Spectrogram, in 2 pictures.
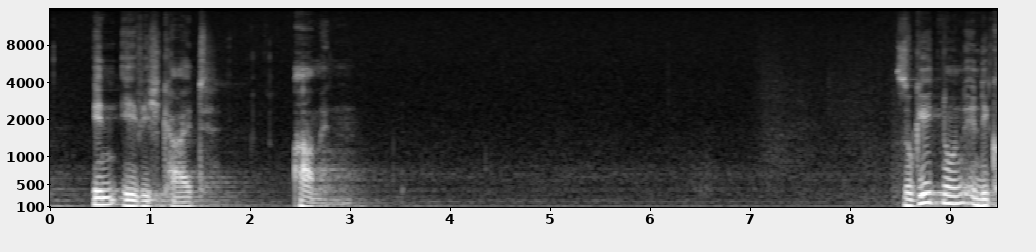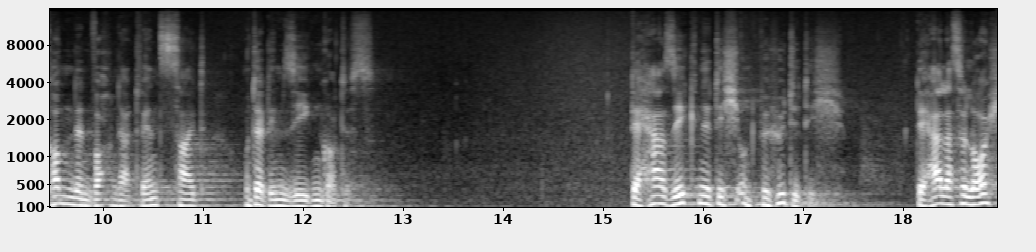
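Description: A middle-aged man speaks solemnly and calmly into a nearby microphone, in a softly echoing room.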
